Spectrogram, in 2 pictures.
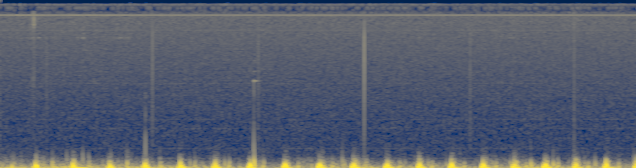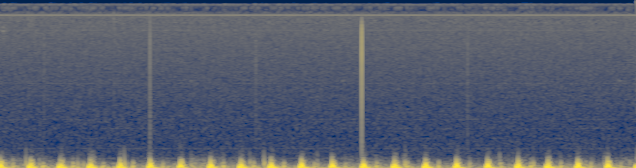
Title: Strong Heartbeat sound❣️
